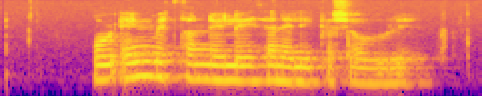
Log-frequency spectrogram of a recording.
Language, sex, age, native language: Icelandic, female, 13, Icelandic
